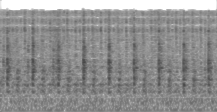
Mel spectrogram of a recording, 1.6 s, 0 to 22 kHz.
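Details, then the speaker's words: 2014 Ford F-150 3.5L first-gen EcoBoost, good relative compression, loud racket: sharp, hard metallic knocks about five per second following engine speed, pinpointed by stethoscope to cylinder one side, other bank normal; piston slap from a broken piston skirt. "sounds real loud on cylinder one right here I use this stethoscope and I could definitely pinpoint cylinder one this side sounds perfectly normal this side's definitely not though right"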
